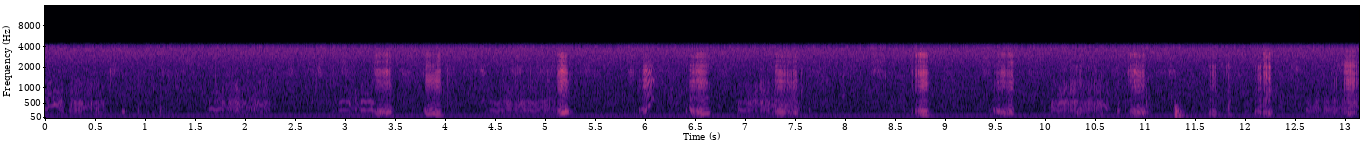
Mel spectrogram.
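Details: Very young Lhasa Apso puppies, recorded on 29 December 2008, give soft irregular grunts and short squeaky whimpers, some with a bending pitch, over a steady low electrical hum and faint rustling.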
